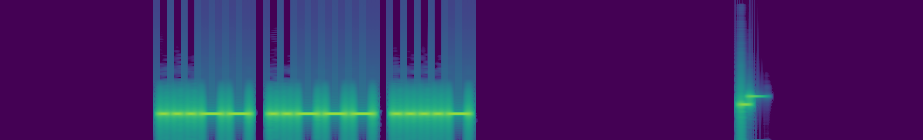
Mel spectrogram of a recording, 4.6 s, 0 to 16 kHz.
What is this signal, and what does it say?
Morse code, heard as a keyed tone, about 34 wpm, 700 Hz. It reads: 324
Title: Common Cut Numbers - 3-Digit 35wpm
